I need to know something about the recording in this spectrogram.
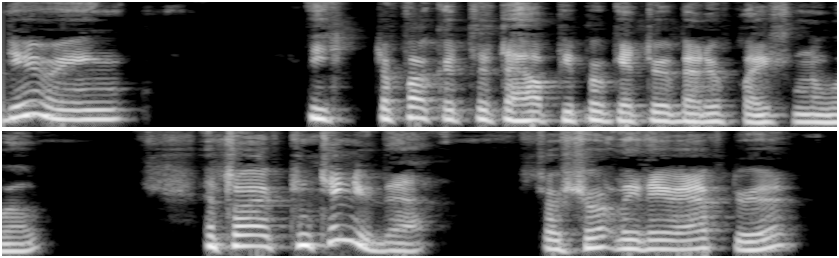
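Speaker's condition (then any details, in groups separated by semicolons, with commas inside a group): Deafblindness; progressive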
